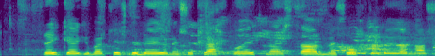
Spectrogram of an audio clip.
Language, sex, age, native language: Icelandic, male, 11, Icelandic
